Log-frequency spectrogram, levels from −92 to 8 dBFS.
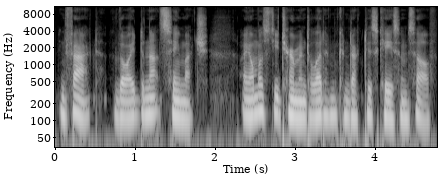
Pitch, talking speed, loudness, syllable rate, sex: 120 Hz, 225 wpm, -18 LUFS, 5.9 syllables/s, male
